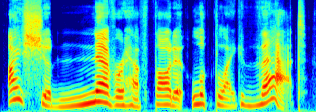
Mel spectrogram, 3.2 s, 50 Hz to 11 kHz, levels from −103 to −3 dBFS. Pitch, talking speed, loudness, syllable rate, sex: 210 Hz, 170 wpm, -20 LUFS, 3.8 syllables/s, female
